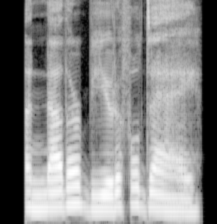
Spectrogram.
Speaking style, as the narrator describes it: called in a satisfied voice

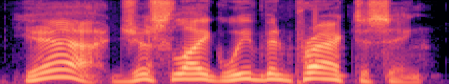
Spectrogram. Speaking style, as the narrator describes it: replied Skylar eagerly

